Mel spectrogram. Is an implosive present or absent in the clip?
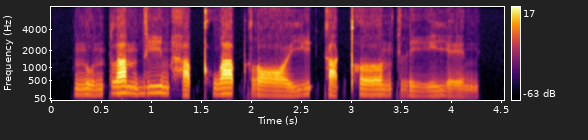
absent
